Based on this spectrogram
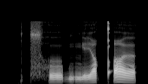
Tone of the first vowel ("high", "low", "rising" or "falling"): low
